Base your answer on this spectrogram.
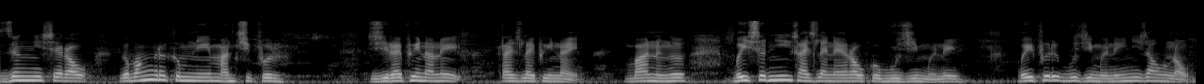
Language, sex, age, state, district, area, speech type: Bodo, male, 30-45, Assam, Baksa, urban, spontaneous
